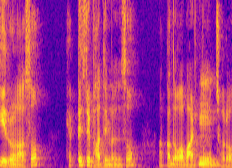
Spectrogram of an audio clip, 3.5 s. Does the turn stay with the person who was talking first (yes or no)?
yes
